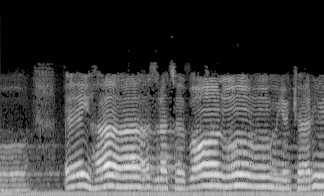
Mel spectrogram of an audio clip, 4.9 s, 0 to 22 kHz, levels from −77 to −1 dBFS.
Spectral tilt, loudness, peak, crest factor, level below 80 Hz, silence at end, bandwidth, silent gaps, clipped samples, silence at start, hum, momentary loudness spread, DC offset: -7.5 dB/octave; -15 LUFS; 0 dBFS; 16 dB; -28 dBFS; 0 s; 6.2 kHz; none; under 0.1%; 0 s; none; 13 LU; under 0.1%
